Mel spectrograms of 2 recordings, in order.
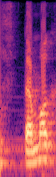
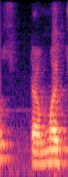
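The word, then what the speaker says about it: stomach: और हमारे जो टीचर है वो स्टमक है ना, अपन स्टमक बोलते जी। हैं, जी। जी। वो स्टमक को स्टमच बोलते थे।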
